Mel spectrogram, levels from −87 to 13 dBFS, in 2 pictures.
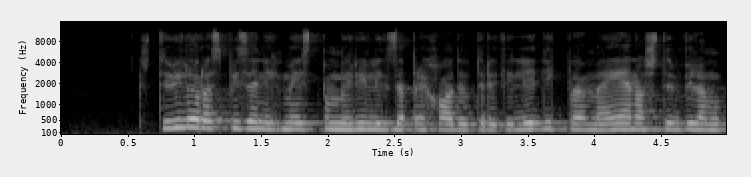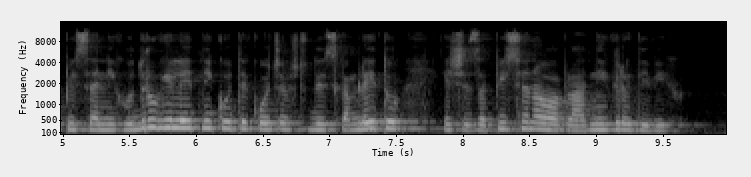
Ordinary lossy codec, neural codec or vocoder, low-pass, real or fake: Opus, 32 kbps; none; 10.8 kHz; real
